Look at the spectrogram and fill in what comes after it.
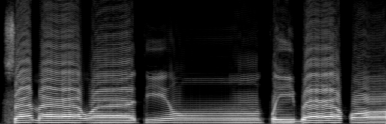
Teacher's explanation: Bacaan ikhfa yaitu cara membacanya suara tanwinnya disamarkan ke huruf th · karena huruf tha huruf tebal, huruf isti dan huruf idbaq, maka ikhfanya juga ditebalkan. samawatin. Nah, langsung seakan-akan kita melafalkan huruf th, tapi tinya tetap tipis.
